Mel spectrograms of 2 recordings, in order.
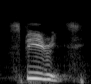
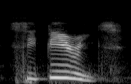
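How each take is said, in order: First: No vowel is inserted between s and p. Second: An extra vowel is inserted between s and p. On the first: The speaker calls it right. "don't insert a vowel between s and p" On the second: The speaker calls it wrong. "do not say spirit"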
